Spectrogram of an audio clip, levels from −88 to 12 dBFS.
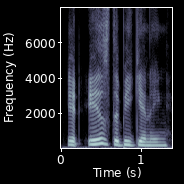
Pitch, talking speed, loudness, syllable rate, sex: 210 Hz, 170 wpm, -15 LUFS, 5.2 syllables/s, female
